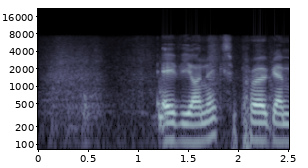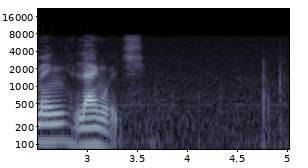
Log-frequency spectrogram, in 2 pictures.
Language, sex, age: English, male, 18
